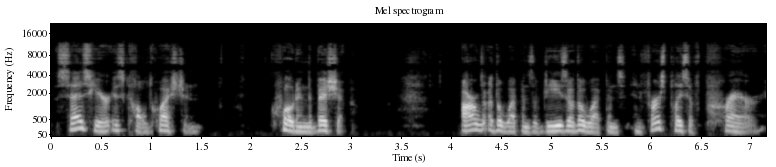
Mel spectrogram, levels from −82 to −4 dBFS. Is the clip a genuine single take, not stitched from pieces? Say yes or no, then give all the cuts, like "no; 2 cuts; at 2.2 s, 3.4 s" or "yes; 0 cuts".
no; 3 cuts; at 1.0 s, 4.3 s, 4.9 s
